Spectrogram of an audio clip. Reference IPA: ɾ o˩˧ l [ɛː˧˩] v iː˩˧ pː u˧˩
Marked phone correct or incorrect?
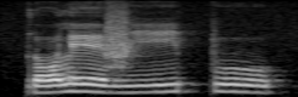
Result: incorrect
